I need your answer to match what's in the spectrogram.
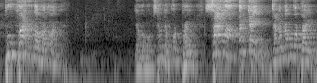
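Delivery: high-pitched revival preaching; fiery preaching. Acted. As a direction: preach hard and fast, rising to a peak. Preaching at full force.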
